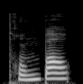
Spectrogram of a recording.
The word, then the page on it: 同胞: tóng bāo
